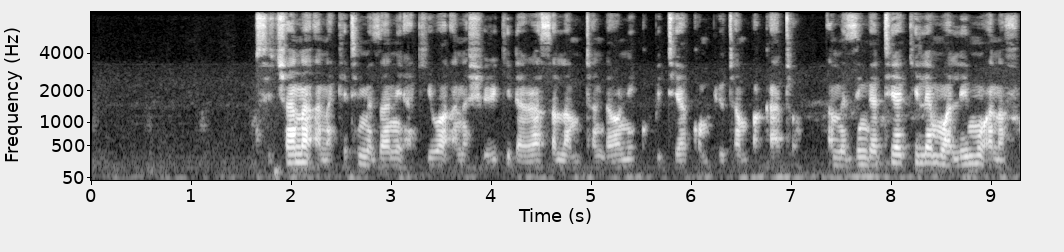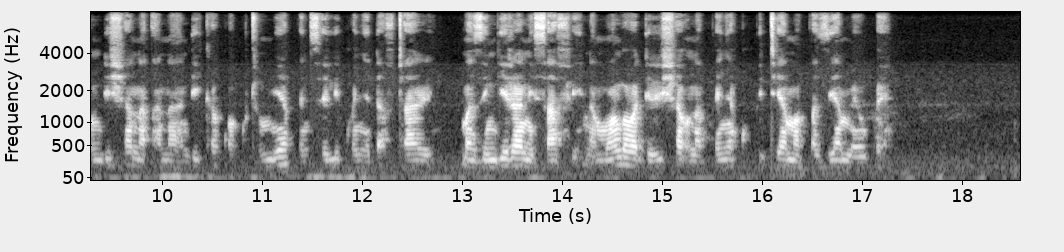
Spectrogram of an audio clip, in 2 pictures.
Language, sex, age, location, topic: Swahili, male, 18-24, Nairobi, education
